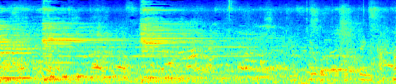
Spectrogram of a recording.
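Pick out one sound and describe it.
An acoustic guitar strums along.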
